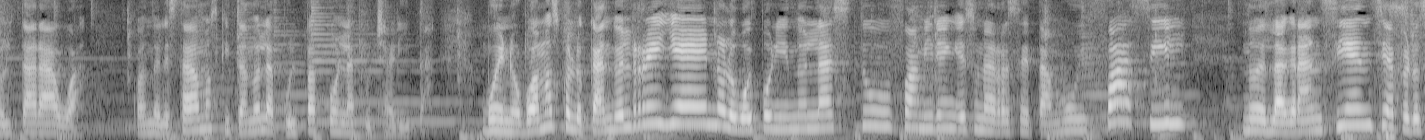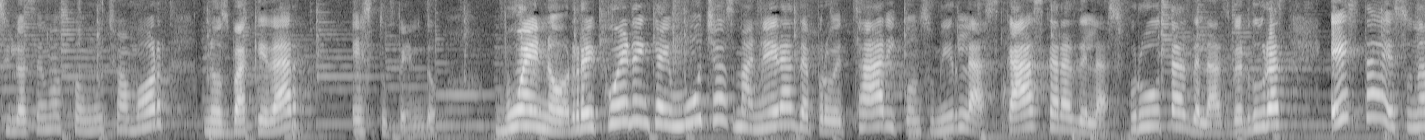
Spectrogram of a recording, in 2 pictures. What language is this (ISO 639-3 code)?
spa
